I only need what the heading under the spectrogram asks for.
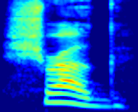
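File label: "shrug", English word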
